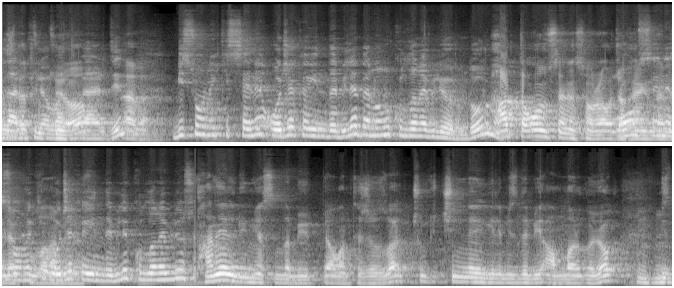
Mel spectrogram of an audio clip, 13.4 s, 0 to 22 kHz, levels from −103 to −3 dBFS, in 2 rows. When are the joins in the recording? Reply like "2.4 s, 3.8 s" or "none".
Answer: 8.6 s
